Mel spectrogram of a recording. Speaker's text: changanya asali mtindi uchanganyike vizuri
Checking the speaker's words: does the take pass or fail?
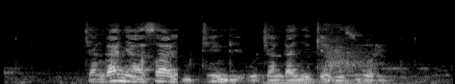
pass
